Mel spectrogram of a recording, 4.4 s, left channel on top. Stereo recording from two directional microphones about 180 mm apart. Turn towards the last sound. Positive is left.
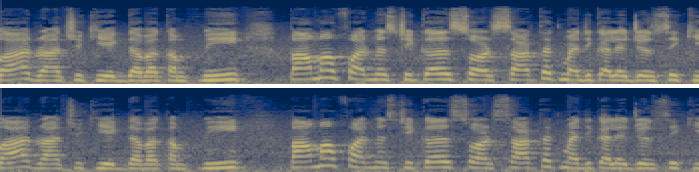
turn(degrees=15)  # may be behind; listen again after turning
